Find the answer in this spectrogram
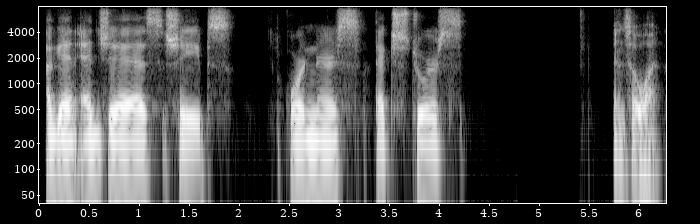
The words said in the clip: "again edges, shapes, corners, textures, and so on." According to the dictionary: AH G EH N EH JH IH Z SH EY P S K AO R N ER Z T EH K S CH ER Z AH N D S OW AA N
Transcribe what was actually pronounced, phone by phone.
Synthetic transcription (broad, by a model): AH G EH N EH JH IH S SH EY P S K AO R N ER S T EH K S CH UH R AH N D S OW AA N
